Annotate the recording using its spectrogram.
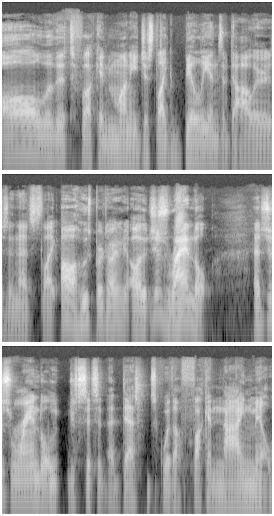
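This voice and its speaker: On a very clean recording with a silent background, a man with a normal speaking voice talks at a moderate pace and medium pitch, with ordinary pitch variation. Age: 20s. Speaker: podcast co-host. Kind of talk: casual chat.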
